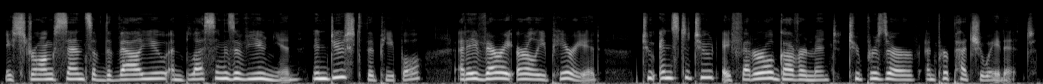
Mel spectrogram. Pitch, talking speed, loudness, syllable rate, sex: 240 Hz, 160 wpm, -17 LUFS, 5.4 syllables/s, female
